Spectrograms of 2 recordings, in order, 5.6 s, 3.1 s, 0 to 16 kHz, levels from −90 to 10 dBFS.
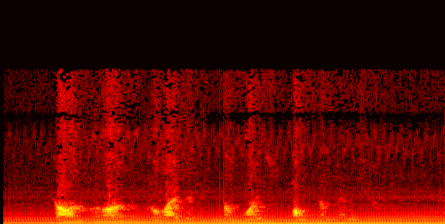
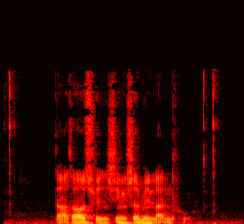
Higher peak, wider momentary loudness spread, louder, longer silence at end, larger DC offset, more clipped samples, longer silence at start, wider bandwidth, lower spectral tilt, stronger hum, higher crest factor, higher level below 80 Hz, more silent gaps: first, -4 dBFS vs -10 dBFS; second, 12 LU vs 23 LU; about the same, -26 LUFS vs -28 LUFS; second, 0 s vs 0.35 s; neither; neither; second, 0.05 s vs 0.7 s; about the same, 11.5 kHz vs 11.5 kHz; about the same, -7 dB/octave vs -6 dB/octave; first, 50 Hz at -30 dBFS vs none; about the same, 20 dB vs 20 dB; first, -34 dBFS vs -54 dBFS; neither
